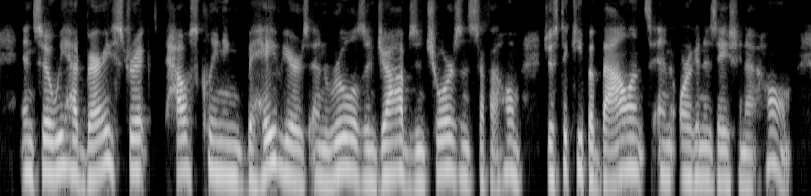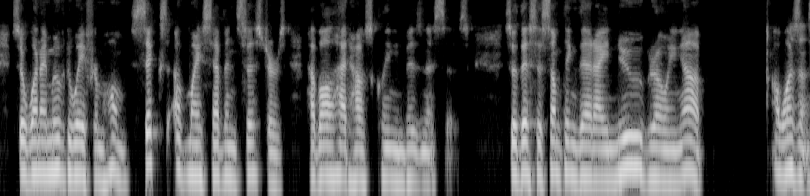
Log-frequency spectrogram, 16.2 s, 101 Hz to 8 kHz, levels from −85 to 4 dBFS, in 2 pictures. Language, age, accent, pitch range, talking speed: English, 40-59, American, 145-170 Hz, 210 wpm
